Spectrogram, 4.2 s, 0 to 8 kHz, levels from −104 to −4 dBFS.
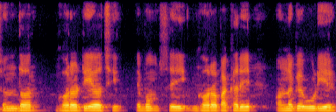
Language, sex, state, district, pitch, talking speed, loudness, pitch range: Odia, male, Odisha, Malkangiri, 135 Hz, 130 wpm, -17 LUFS, 135-140 Hz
